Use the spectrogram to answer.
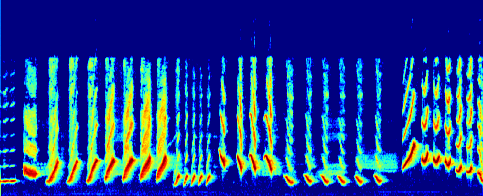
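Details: Javan pied starling song used as a master for caged birds: long, busy run of upslurred chirps repeated about three per second, shifting into lower downslurred series and high bright notes, clean and continuous.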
